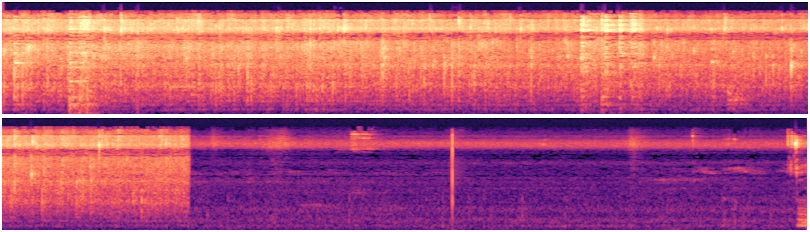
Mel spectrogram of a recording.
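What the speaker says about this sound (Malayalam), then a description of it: "ഇഞ്ചിയും വെള്ളുള്ളിയും വഴറ്റുന്നുണ്ട്." Ginger and garlic sautéing in hot oil for prawn pickle, a dense close sizzle with occasional stirring knocks that cuts off abruptly partway, leaving a faint hiss and a single small clink.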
